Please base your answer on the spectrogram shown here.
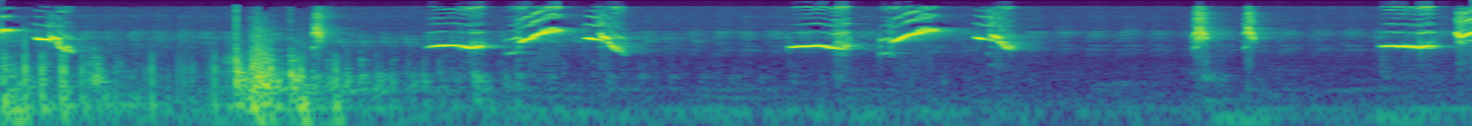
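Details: Oriental magpie-robin, 'full isian' song used to provoke answering birds. It opens with a rattling, scratchy burst, then gives short level whistles and quick upward-sweeping notes in repeated groups.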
